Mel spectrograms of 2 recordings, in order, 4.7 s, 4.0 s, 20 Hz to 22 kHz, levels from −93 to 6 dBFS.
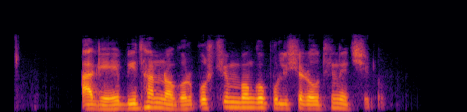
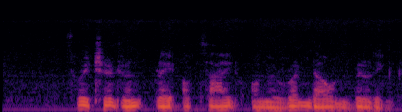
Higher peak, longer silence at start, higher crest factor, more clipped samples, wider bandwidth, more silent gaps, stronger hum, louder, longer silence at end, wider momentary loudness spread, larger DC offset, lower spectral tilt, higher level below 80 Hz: first, -2 dBFS vs -26 dBFS; about the same, 0.8 s vs 0.75 s; about the same, 18 dB vs 16 dB; neither; second, 6.4 kHz vs 12.5 kHz; neither; neither; first, -18 LUFS vs -40 LUFS; first, 1 s vs 0.1 s; about the same, 7 LU vs 5 LU; neither; about the same, -8 dB/octave vs -9 dB/octave; about the same, -58 dBFS vs -60 dBFS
